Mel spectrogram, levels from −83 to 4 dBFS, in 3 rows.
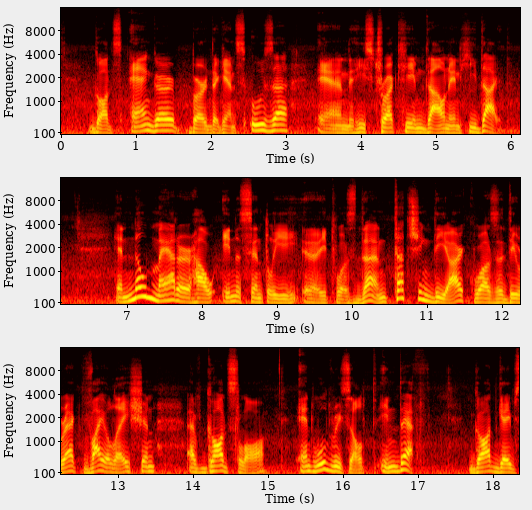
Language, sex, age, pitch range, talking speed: English, male, 50-69, 105-145 Hz, 130 wpm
